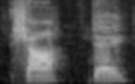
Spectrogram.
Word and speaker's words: Sade: I knew I wasn't saying it right. Shah Day, SHAH.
